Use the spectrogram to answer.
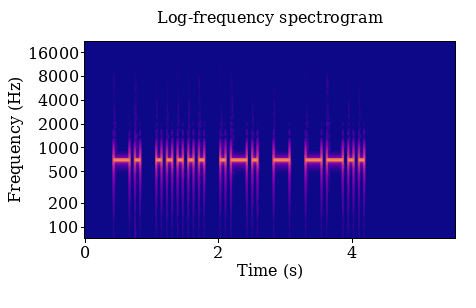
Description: Morse code, heard as a keyed tone, about 15 wpm, 700 Hz. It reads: N5RTZ
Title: USA Call Signs - 5 Characters - 2x Character Spacing - 15wpm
